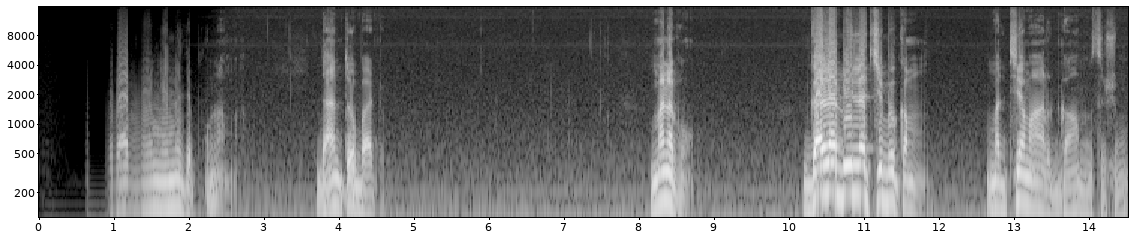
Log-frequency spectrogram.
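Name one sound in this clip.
An elderly man chants slowly in a steady voice into a microphone.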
